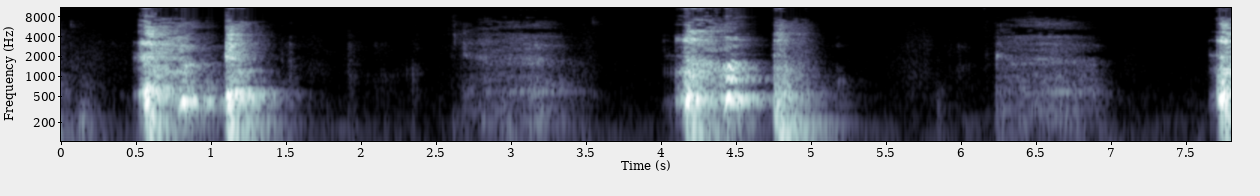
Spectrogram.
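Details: Woman's real, unacted smoker's morning cough while slowly brushing her hair: two fits of deep, heavy double coughs with quiet rattly breaths between; smoker's cough.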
